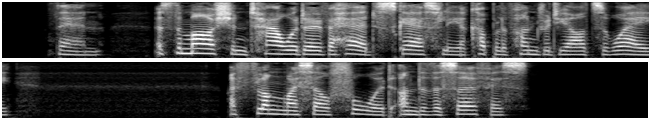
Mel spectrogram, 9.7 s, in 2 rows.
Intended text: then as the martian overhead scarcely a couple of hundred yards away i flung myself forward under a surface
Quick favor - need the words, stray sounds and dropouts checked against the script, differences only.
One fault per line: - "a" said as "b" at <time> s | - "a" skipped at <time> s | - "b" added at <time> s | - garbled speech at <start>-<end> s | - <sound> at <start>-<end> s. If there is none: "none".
- "towered" added at 1.9 s
- "a" said as "the" at 8.0 s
